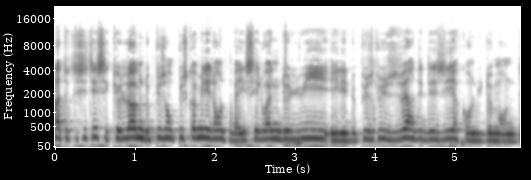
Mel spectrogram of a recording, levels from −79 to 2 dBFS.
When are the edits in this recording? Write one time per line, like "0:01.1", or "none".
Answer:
0:02.2
0:04.0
